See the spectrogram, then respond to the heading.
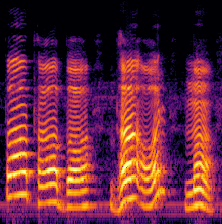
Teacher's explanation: इनका उच्चारण स्थान ओष्ठ होता है। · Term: प वर्ग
